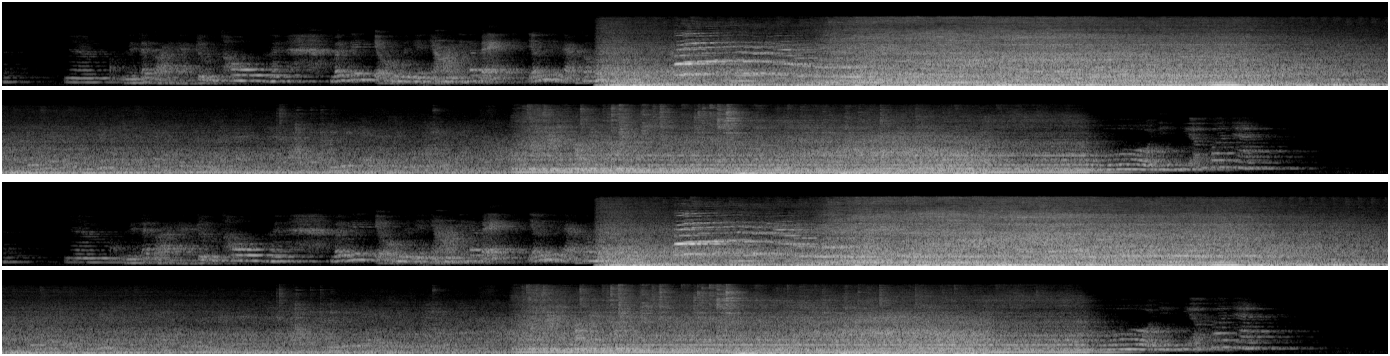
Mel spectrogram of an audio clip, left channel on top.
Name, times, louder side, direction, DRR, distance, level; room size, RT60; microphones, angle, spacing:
voice 1, 0.6-5.0 5.2-12.0 12.5-23.8, equal, 50° left, -8 dB, 0.6 m, -37 dB
voice 2, 3.9-4.6 5.8-6.3 11.4-11.8 24.6-26.3, equal, 25° left, -8 dB, 0.9 m, -34 dB
sound 1, 5.9-23.7, equal, 15° right, 0.5 m, -23 dB
sound 2, 18.9-24.7, equal, 45° right, 0.9 m, -25 dB
3.6 x 2.6 x 2.4 m, 1.3 s
head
